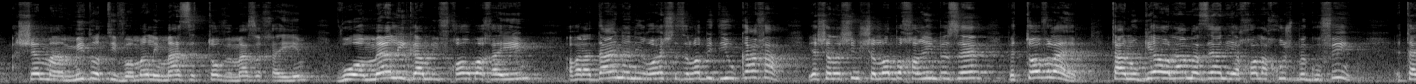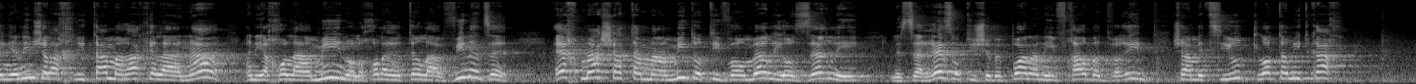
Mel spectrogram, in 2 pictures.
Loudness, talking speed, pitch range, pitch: -16 LUFS, 155 wpm, 220-280 Hz, 255 Hz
